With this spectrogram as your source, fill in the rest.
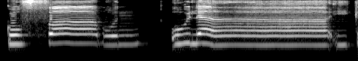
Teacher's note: یہاں پہ ہم نے تشدید کی آواز جو ہے وہ صحیح سے ادا کرنی ہے جماؤں کے ساتھ، ایک بار ساکن کر کے ایک بار اس کی حرکت کے مطابق، کفار۔ یہاں پہ تنوین کی آواز کو ہم ظاہر کریں گے، اظہار ہو رہا ہے، اظہار حلقی، کیونکہ تنوین کے بعد جو ہے وہ ہمارے پاس آیا ہے حمزہ۔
